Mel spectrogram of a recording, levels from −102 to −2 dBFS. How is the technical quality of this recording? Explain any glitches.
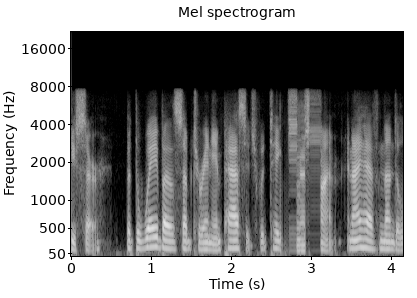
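The recording carries one clear glitch, with light codec damage and no energy above about 7.6 kHz, consistent with an AMR-WB (HD Voice) band limit.

From 2.61 to 3.13 s the speech turns to a robotic sound, likely from repeated short buffers. A roughly 10 ms chunk loops through most of that stretch, imposing a rigid, metallic buzz at 100 Hz. On a spectrogram this shows as evenly spaced horizontal harmonic lines at 100 Hz multiples, and the waveform shows near-identical repeating cycles.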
